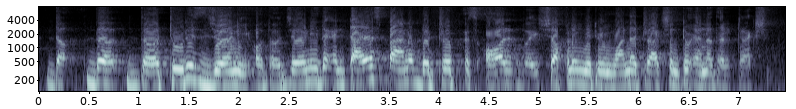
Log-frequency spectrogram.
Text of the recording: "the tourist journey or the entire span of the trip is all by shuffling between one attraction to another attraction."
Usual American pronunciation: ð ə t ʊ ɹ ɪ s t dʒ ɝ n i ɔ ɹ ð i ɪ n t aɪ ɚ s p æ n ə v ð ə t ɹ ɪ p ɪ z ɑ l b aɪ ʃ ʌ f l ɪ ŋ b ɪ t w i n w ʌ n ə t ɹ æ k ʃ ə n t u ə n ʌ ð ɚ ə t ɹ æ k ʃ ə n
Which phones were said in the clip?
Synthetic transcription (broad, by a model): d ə t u ɹ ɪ s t dʒ ɝ n i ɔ ɹ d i ɪ n t aɪ ɚ s p æ n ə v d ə t ɹ ɪ p ɪ z ɑ l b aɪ ʃ ʌ f l ɪ ŋ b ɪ t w i n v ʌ n ə t ɹ æ k ʃ ə n t u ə n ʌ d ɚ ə t ɹ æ k ʃ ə n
